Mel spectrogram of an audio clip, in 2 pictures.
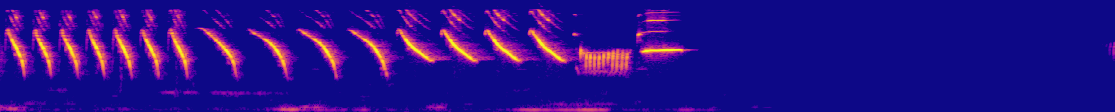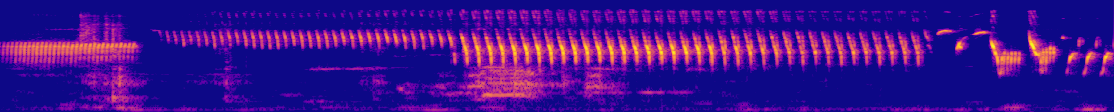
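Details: Singing canary, a 'gacor' bird offered as a tutor and trigger for contest canaries: descending whistled sweeps, a pause, a brief buzz, then a long, even, rapid rolling trill held for several seconds.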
